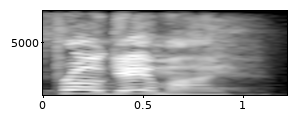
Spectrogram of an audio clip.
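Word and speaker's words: προηγέομαι: looking and maybe a little bit difficult to pronounce, so bear with me, but it's progeomai.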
